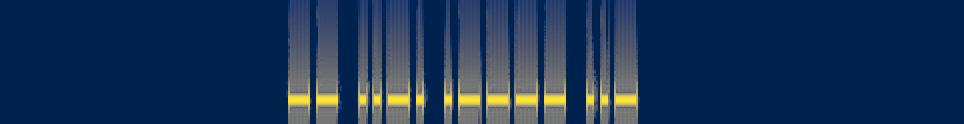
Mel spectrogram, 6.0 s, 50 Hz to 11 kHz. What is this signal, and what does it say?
Morse code, heard as a keyed tone, about 27 wpm, 700 Hz. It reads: MF1U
